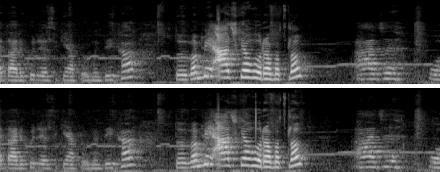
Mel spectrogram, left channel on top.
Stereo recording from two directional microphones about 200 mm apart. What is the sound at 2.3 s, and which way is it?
Speech, 50° left (ahead or behind).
